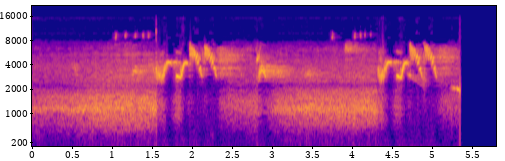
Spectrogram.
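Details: Blue-black grassquit song, one of several song types: two bursts of rapid zigzag slurred whistles about two and a half seconds apart, over steady hissing background noise and a lower humming band.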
